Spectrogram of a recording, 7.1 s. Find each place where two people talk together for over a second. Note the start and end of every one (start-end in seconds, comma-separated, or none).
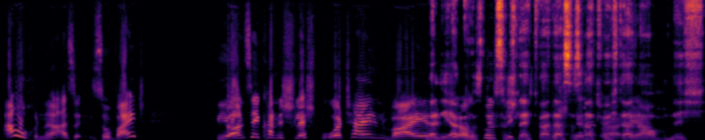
4.2-6.5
